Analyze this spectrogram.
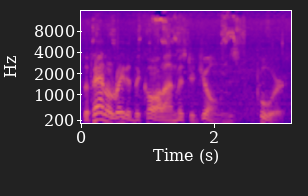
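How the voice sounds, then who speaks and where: A man's voice: lowish voice, very animated, a little slow. A man moderating a sales training record with scripted instructional narration. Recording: faintly noisy old reel-to-reel training record.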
